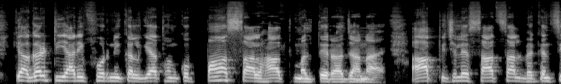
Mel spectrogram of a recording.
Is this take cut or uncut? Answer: uncut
